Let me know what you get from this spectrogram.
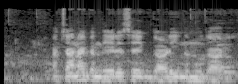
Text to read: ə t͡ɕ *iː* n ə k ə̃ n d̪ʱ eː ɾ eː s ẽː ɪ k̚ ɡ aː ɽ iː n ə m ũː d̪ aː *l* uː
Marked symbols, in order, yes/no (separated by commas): no, no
